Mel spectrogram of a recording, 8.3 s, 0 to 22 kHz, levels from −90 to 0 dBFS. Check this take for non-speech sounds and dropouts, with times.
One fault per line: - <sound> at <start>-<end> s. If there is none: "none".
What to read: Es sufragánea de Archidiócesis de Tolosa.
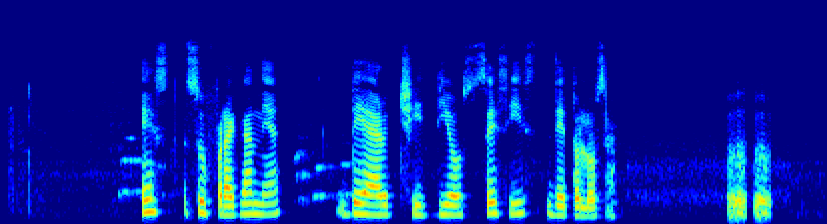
- laugh at 7.3-7.7 s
